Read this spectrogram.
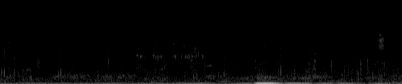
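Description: Hands and feet scrape and grip on rock during a climb.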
